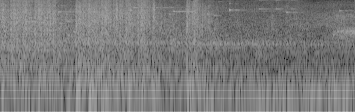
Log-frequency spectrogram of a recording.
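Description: Rapid gunfire in GTA Online's Beast vs. Slasher mode, dense overlapping bursts of shots, loud and continuous through the clip.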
